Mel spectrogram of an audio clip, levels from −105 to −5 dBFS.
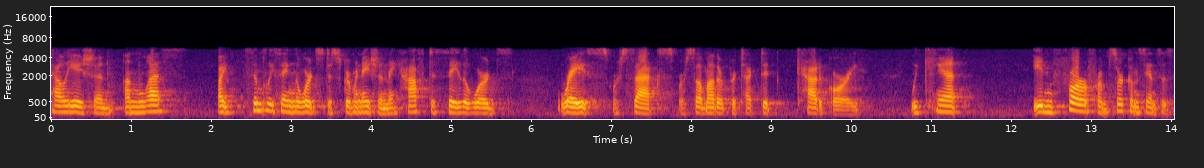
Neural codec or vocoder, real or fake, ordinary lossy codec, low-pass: codec, 16 kHz, 16 kbps, FunCodec, trained on LibriTTS, 50 frames a second; fake; Opus, 24 kbps; 5.4 kHz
